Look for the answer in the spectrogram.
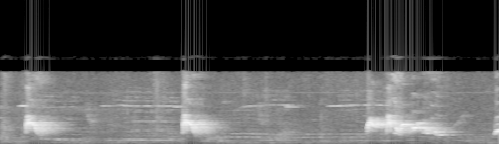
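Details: Red-whiskered bulbul giving loud, chirpy warbled phrases, each under a second long, separated by quiet gaps of one to two seconds, over soft steady background noise.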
